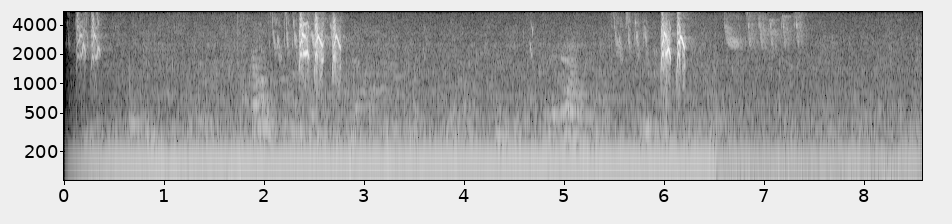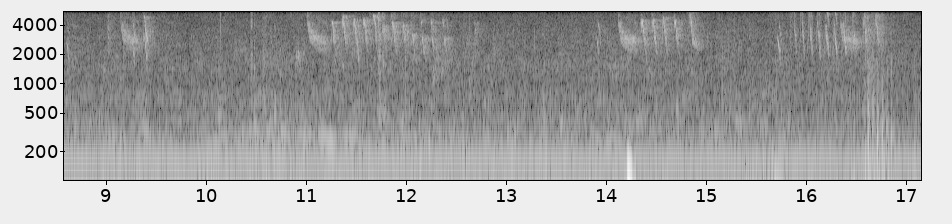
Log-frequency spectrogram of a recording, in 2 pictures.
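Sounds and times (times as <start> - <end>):
Madeira Chaffinch calls: 0.0 - 0.4, 1.9 - 3.1, 4.6 - 7.6, 8.6 - 9.6, 10.8 - 12.8, 13.9 - 15.0, 15.7 - 16.9.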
